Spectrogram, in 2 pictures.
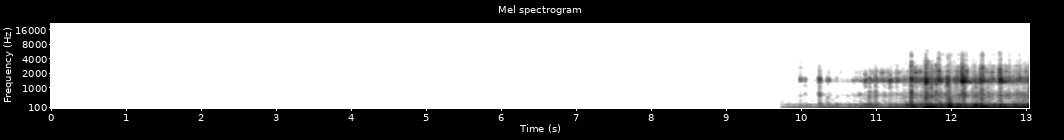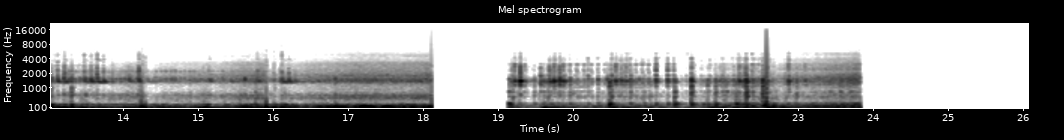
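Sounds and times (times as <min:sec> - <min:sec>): small knocks and rattles: 0:09.8 - 0:16.5, 0:19.2 - 0:23.3
wind rushing over microphone: 0:10.5 - 0:18.1.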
